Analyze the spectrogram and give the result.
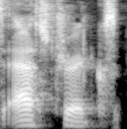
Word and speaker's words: asterisk: The Astros. – There's another good point. – No, asterisk. You pronounced that wrong. It's asterisk.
